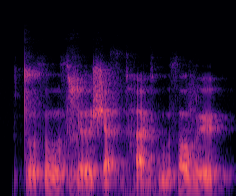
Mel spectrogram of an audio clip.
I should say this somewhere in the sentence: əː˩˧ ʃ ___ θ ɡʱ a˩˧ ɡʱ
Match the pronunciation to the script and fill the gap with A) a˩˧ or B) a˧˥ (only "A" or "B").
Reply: A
